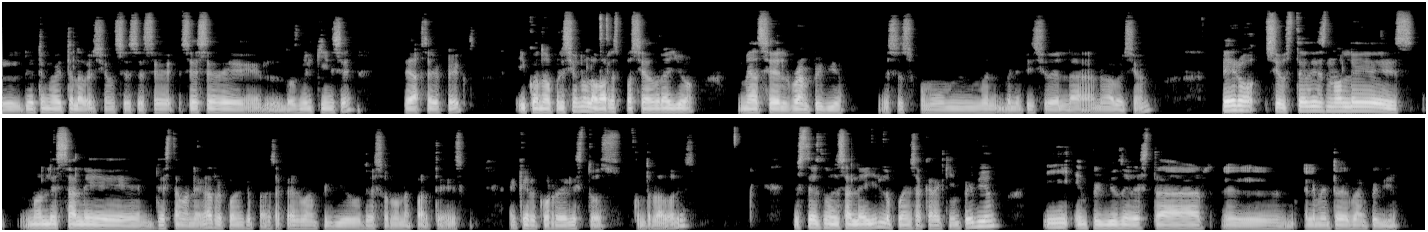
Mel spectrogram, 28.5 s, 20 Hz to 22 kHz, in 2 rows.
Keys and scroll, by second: 6.0 space, 11.8 space, 12.4 alt+space.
